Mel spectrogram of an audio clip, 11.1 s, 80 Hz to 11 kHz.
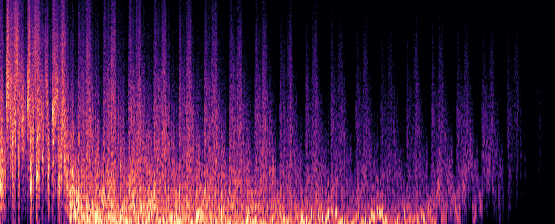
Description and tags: Analog Sandstorm was made with a Triton, and 2 Electrix effect processors, the MoFX and the Filter Factory. Recorded in Live, through UAD plugins, the Fairchild emulator,the 88RS Channel Strip, and the 1073 EQ. I then edited up the results and layed these in Kontakt to run into Gating FX.
Analog-Filter, Noise, Distortion, Electrix, UAD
